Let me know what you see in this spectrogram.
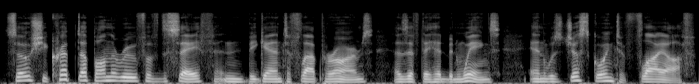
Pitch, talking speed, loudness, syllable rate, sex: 135 Hz, 250 wpm, -18 LUFS, 4.8 syllables/s, male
